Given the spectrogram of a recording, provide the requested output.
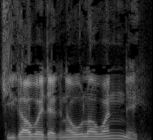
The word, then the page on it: jigaweteg: Mi'gmaq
